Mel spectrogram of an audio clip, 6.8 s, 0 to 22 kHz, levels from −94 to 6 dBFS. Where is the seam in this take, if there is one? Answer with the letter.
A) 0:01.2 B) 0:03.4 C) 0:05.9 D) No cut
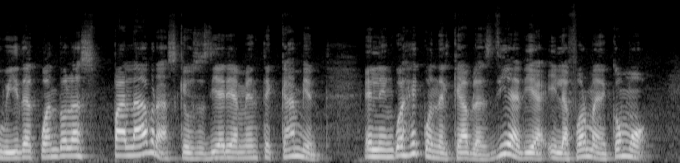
D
